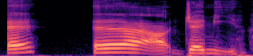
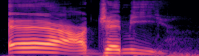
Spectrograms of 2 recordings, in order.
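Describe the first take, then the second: First: The opening vowel is split by a soft catch. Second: The opening vowel is held long without a break. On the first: The speaker calls it right. "On va dire e, e, Jamie" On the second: The speaker calls it wrong. "on ne dit pas e, Jamie. Parce que là, en fait, on fait une prolongation de deux temps"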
